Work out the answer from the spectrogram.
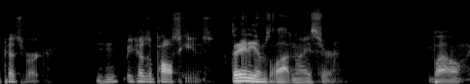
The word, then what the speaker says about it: Skenes: Skeens.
